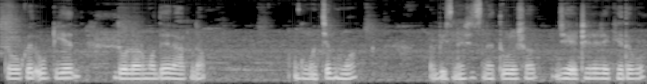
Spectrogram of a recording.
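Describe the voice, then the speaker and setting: Soft-spoken young woman vlogging at home. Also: low-pitched, monotone, gravelly. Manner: talks quietly and slowly, keeping her voice down. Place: home in a leafy rural area. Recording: noisy home recording with ambience.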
